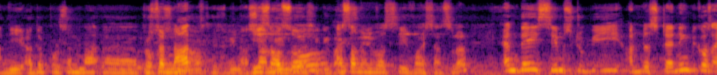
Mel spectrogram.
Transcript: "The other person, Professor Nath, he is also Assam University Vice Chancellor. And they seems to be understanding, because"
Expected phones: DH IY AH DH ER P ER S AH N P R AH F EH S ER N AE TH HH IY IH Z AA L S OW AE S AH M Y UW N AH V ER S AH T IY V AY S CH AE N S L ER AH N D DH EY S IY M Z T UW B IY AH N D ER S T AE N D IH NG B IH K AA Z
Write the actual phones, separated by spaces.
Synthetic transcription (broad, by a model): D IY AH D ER P ER S AH N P AH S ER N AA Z HH IY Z AA L S OW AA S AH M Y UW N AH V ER S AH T IY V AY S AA S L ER AH N D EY S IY M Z T UW B IY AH N D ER S T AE N D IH NG B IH K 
